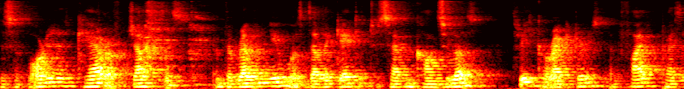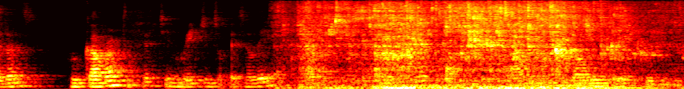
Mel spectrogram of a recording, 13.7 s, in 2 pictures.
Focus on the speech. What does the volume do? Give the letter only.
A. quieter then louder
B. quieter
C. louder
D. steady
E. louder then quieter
B.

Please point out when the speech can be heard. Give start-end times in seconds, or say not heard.
0.0-13.6.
